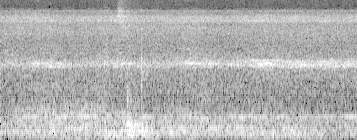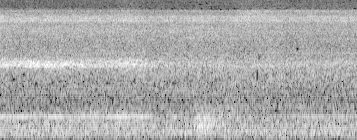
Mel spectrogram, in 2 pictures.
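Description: Cylinder screen-printing machine running with a steady hiss and a constant high whine, and a light click about two seconds in.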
